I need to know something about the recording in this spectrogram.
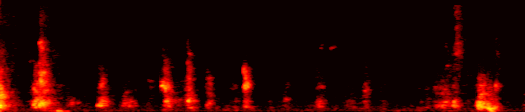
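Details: Four-week-old Cavalier King Charles Spaniel puppies from Daisy's litter in their puppy pen give a string of short, soft whimpers and squeaks, about a dozen brief bursts, with a louder yelp near the start and another near the end.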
